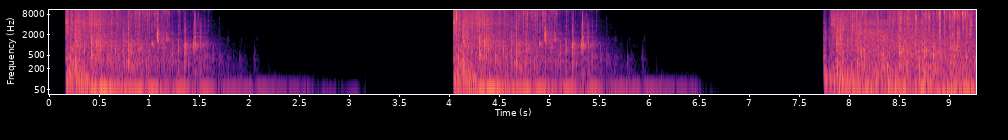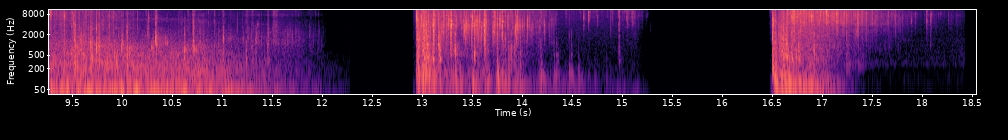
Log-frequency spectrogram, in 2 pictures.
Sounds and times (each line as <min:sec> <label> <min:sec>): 0:13.0 debris 0:15.2
0:13.0 rock impact sounds 0:15.2
0:16.5 rock impact sounds 0:18.3
0:16.5 debris 0:18.3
